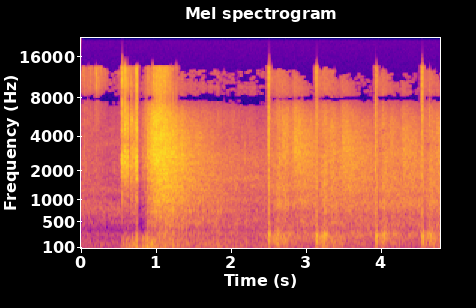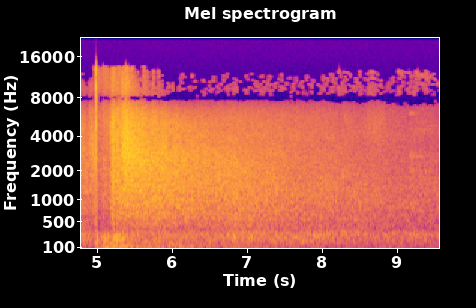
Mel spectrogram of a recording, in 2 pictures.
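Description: Aerial fireworks bursting overhead. A loud bang comes about a second in, then a string of sharper bangs between about two and a half and five seconds in, each trailing off in a long rolling rumble that slowly fades.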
